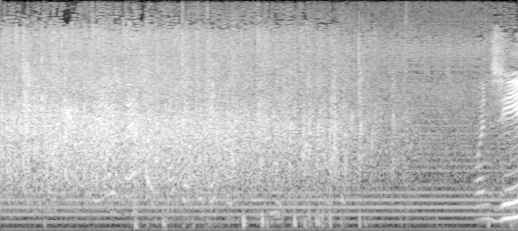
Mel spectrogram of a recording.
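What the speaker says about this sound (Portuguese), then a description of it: "Uma salva de palmas para a Thaís." An audience at a church gathering claps for a speaker, a broad wash of applause over a low mains hum, fairly distant and steady before tapering off near the end.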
